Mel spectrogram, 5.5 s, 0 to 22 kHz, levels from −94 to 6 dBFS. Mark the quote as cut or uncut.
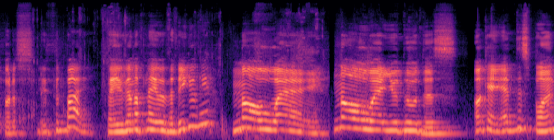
cut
